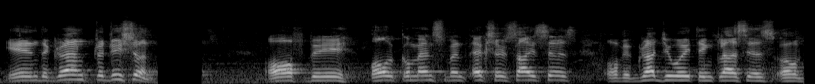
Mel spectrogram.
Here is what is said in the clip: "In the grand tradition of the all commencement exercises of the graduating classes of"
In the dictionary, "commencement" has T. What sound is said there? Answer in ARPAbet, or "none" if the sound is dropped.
T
